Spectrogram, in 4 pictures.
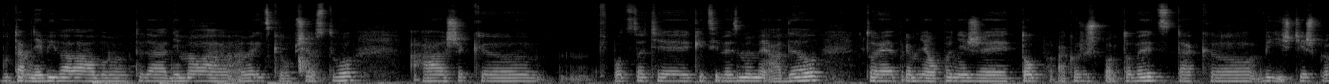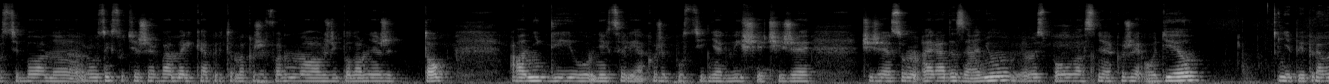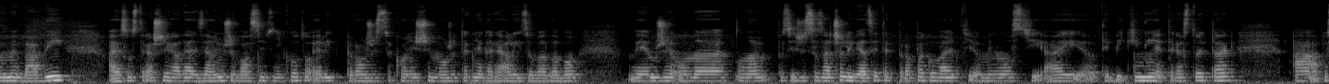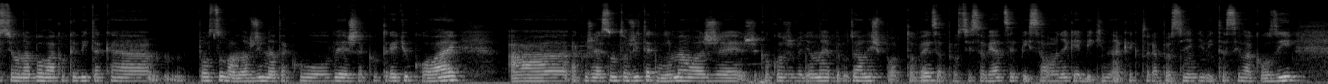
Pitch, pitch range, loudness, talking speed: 155 Hz, 150-165 Hz, -31 LUFS, 175 wpm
